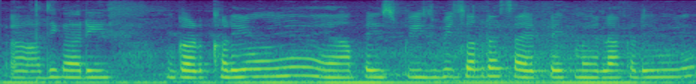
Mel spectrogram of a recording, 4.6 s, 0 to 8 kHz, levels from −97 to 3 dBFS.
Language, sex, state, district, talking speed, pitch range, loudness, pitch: Hindi, female, Uttar Pradesh, Hamirpur, 220 wpm, 245-270 Hz, -17 LUFS, 250 Hz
